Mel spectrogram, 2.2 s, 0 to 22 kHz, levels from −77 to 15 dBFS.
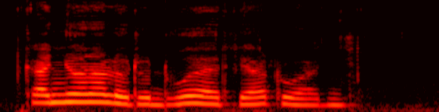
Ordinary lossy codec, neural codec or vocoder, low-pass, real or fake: none; none; none; real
